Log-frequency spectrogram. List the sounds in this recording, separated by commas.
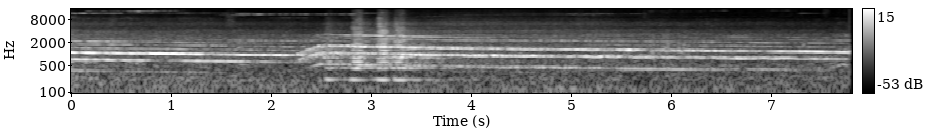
siren, person or small group talking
